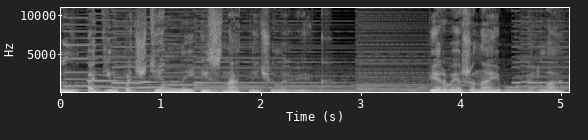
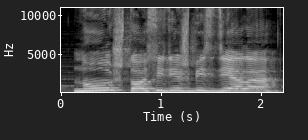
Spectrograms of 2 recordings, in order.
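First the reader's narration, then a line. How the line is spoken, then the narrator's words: Angry shouting. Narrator (Russian): кричала она на падчерицу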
